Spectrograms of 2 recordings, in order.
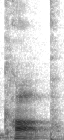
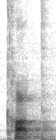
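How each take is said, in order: First: "کاپ" with a full long Persian aa; wrong pronunciation. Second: "کاپ" with a short vowel, not quite aa; correct pronunciation. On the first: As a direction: show "کاپ" with the vowel too open and long. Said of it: "نمیگیم کاپ". (تلفظ نادرست «کاپ» با آی کامل) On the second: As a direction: say "کاپ" like English cup. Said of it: "آ کامل نیست". (تلفظ درست «کاپ» با آی کوتاه و ناکامل) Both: Shown as a demonstration.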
